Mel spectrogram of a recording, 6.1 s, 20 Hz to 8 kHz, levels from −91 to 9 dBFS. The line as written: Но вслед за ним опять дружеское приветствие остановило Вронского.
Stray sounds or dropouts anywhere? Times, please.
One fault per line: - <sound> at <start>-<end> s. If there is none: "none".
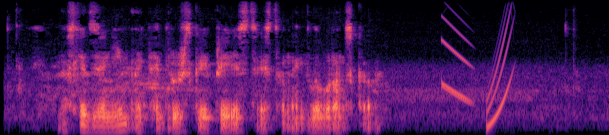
- chirp at 4.4-5.2 s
